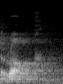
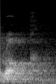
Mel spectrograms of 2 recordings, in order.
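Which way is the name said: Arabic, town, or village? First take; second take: town; town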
